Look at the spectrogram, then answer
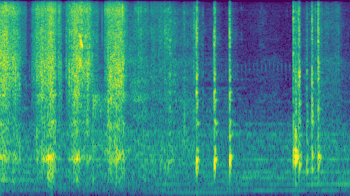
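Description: A hand crusher grinds carp bait pellets into dust with a harsh, rasping churn. The grinding is continuous at first, then breaks into a few sharp clicks and scrapes near the end, with no voices.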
